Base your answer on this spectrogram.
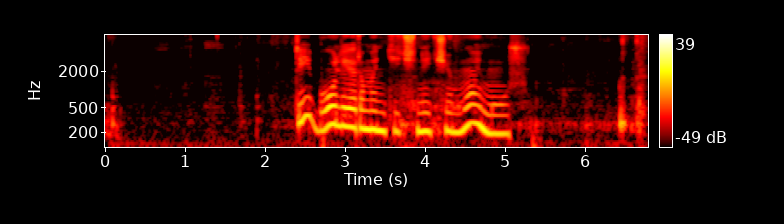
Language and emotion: Russian, neutral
